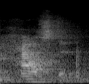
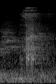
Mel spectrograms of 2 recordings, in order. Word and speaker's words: Houston: you heard me correctly I'm not mispronouncing his name even though it was spelled Houston he didn't like a fellow uh contemporary that was of the same era sound Houston so he chose to pronounce his name hon instead of Houston and he built three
